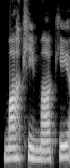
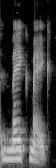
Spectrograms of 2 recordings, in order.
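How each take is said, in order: First: The name is pronounced differently from its spelling. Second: The name is pronounced the way it is spelled. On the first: The speaker calls it right. "but it's actually Makee Makee" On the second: The speaker calls it wrong. "I pronounced it make make because that's kind of how it's spelt"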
